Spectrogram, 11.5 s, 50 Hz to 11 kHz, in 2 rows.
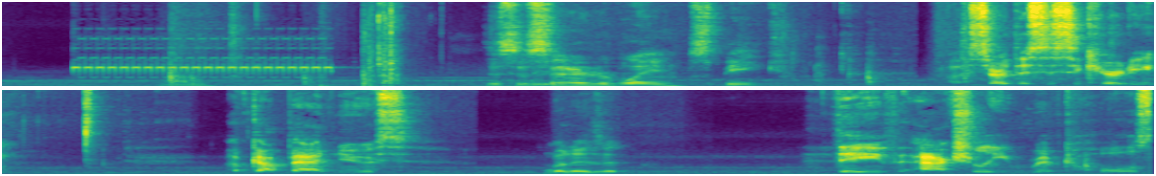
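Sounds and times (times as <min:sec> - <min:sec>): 
telephone ringing with a high electronic tone: 0:00.4 - 0:01.8
speech: 0:02.4 - 0:04.0, 0:04.9 - 0:05.9, 0:07.0 - 0:07.9, 0:08.5 - 0:09.0, 0:10.0 - 0:11.5.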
